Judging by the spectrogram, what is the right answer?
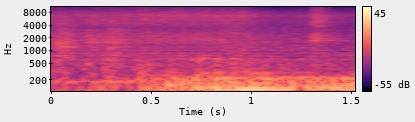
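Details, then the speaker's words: Car with a faulty fuel gauge that ran the tank empty, cranking after about five gallons were added: engine catches and settles into a steady, even low rumble with no misses or knocks; nothing else wrong. "you see that so nothing wrong with the car just because the gauge is not working"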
